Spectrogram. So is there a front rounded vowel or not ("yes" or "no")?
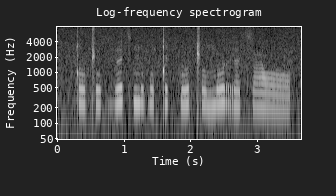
yes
